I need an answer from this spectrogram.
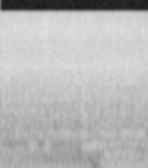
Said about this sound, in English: lay the uncured bacon in the skillet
